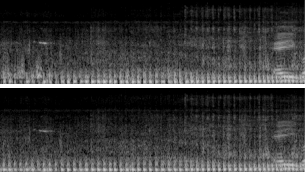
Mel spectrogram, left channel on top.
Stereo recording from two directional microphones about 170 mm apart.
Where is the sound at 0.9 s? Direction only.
35° left (ahead or behind).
